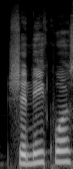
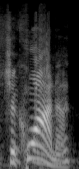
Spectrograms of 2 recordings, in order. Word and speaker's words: Shaquana: And Shaniqua Suggs came down to, I pronounced it wrong, Shaquana. I don't know why I said Shaniqua.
